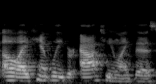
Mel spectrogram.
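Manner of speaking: normal talking voice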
